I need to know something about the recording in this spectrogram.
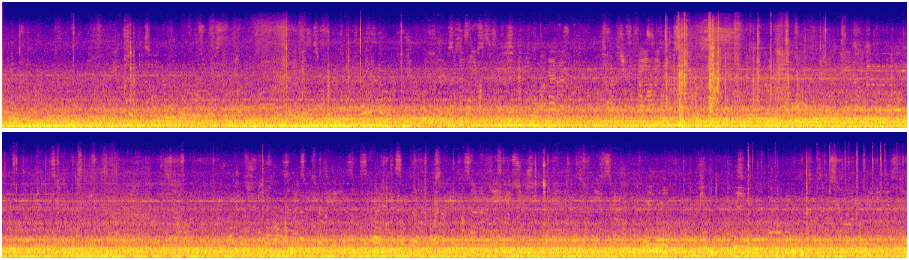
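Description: Steady low rumble of a Thalys TGV high-speed train running at speed, heard inside the passenger car, with passengers talking in the background. A short rush of noise comes about twelve seconds in.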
